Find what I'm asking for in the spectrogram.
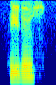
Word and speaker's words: Peters: Mark Peters. – Can you spell that first and last name for me? – M-A-R-K-P-E-T-E-R-S.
